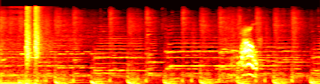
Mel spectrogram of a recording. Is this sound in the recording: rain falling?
no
